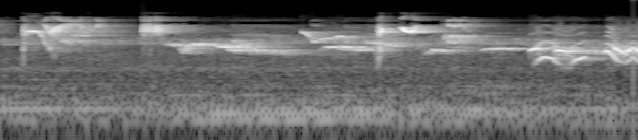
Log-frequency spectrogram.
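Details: Horsfield's bush lark singing buzzy, slurred phrases ending in a loud wavering whistled flourish.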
